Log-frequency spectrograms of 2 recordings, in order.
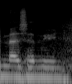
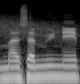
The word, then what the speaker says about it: Masamune: Oh, on a eu Masamune. Ou Masamune plutôt, si on prononce bien.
